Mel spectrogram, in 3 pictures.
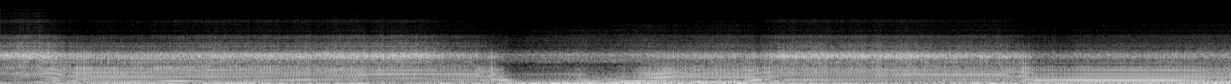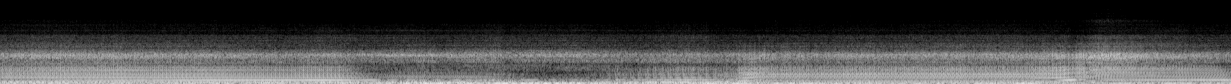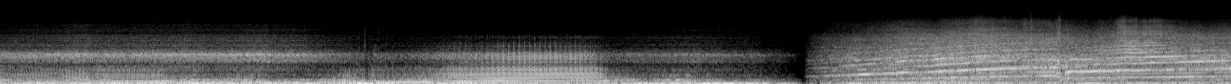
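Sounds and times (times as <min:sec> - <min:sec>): engine revving: 0:00.0 - 0:31.6, 0:32.6 - 0:36.9.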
